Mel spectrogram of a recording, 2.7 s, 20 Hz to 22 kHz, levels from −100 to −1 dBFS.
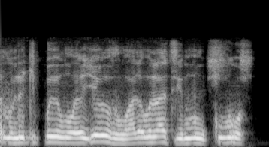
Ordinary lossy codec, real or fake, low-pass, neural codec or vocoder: none; fake; none; codec, 16 kHz, 4 kbps, FunCodec, trained on LibriTTS, 50 frames a second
